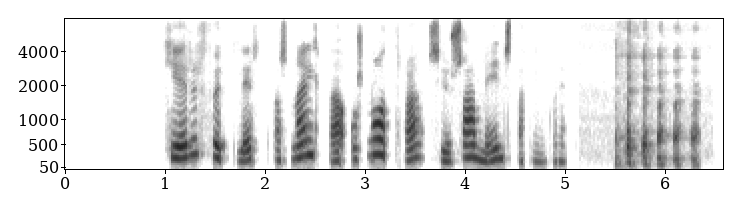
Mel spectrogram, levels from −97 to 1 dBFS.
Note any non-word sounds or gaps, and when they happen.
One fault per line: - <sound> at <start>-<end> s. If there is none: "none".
- laugh at 5.5-6.4 s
